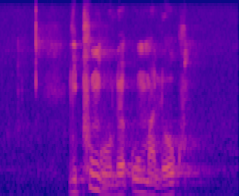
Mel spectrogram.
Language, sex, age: Zulu, male, 23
